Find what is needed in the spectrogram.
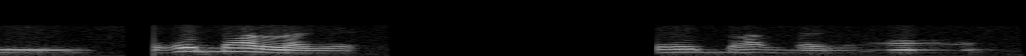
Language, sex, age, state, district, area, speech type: Assamese, female, 60+, Assam, Lakhimpur, rural, conversation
